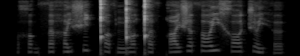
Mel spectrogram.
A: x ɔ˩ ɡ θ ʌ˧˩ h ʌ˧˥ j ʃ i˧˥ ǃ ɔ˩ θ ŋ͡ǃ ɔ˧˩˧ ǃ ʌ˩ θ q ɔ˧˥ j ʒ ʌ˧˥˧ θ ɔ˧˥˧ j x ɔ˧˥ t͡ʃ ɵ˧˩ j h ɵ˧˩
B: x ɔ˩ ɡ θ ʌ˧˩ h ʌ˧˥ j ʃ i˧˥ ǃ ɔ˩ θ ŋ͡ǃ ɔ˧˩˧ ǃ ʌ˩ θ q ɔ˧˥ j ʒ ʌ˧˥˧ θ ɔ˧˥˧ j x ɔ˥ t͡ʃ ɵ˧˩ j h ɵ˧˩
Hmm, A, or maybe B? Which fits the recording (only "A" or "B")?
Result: A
